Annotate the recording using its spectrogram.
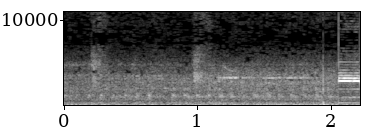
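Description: Steady low engine rumble of street traffic, with an auto-rickshaw running past.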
